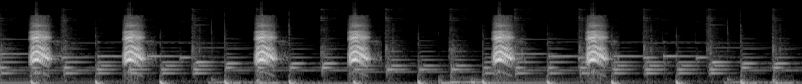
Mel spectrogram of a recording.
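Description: A crow gives six harsh, rasping caws, about one every second and a bit, over soft background music.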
